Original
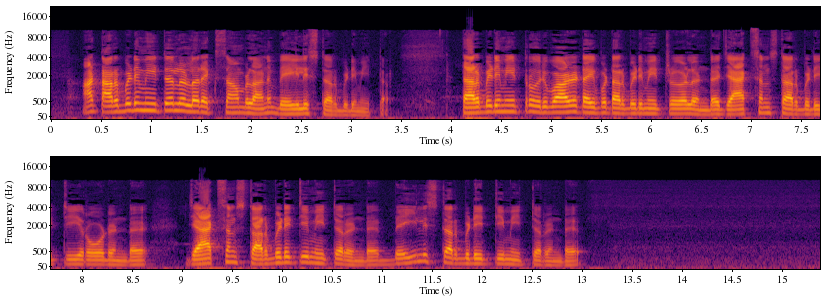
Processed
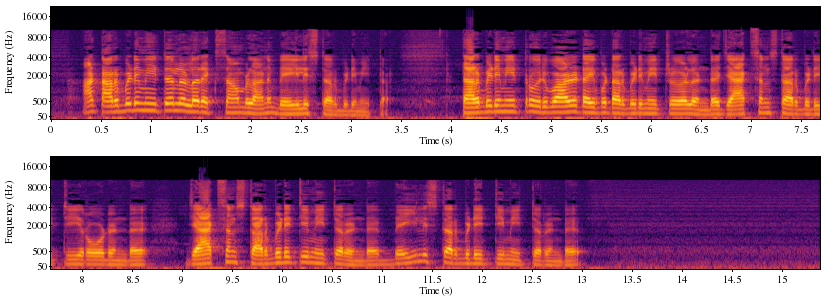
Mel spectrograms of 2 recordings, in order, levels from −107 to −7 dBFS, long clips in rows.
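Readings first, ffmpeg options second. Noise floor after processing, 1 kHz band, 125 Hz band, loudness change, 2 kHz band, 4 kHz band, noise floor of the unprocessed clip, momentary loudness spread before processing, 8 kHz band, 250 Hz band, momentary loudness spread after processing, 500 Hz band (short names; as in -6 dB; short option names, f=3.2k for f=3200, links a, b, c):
-58 dBFS, +3.0 dB, +5.5 dB, +6.5 dB, +7.0 dB, +5.5 dB, -65 dBFS, 13 LU, +6.5 dB, +1.5 dB, 13 LU, +7.5 dB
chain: -af "aecho=1:1:1.9:0.57,volume=5dB"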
